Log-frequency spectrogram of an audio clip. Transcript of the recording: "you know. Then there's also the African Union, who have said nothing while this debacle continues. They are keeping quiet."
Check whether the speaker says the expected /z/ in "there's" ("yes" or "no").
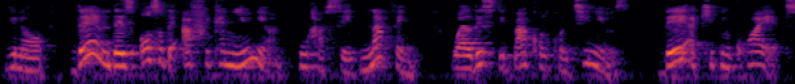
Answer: yes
